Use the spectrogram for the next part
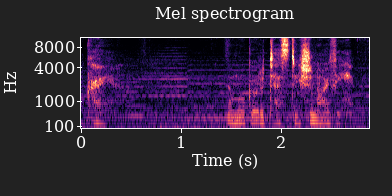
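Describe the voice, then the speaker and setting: A woman's voice: lowish voice, steady tone, a little fast, over music, close to an everyday voice. An actress voicing a determined young female hunter and explorer in a video game, with a practical, purposeful delivery. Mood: focused, purposeful. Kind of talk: video game cutscene dialogue.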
